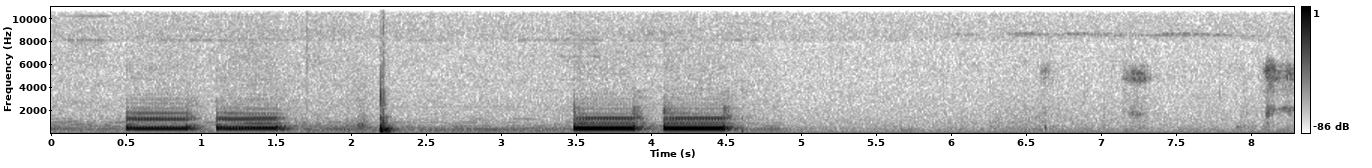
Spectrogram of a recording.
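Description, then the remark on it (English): Two double-pulse ringback tones sound through a phone line on an outgoing call, a soft click between them, followed by near silence with a few faint clicks as the call waits to connect. “So, right, I'm going to give him a call. Let's see if he answers the phone.”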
